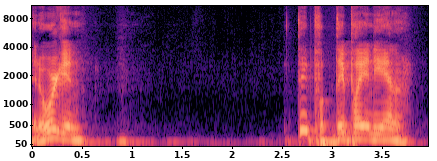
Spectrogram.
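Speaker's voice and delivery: cracking, breaking voice. Giving a football prediction, voice cracking. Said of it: "Excuse my voice crack".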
